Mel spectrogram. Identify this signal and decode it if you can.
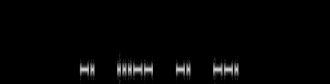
Morse code, heard as a keyed tone, about 42 wpm, spaced as for 25 wpm, 700 Hz. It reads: N3NG
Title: USA Call Signs - 4 Characters - 3x Character Spacing - 45wpm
